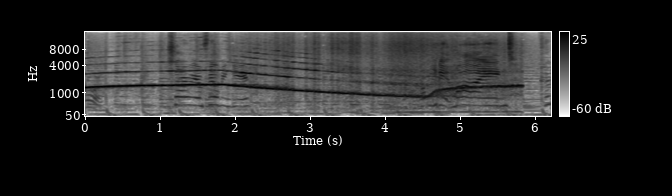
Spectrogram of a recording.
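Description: Emergency vehicle siren wailing loudly, its pitch sweeping up quickly, then slowly rising and falling over a few seconds before sweeping up again. It cuts off suddenly just before the end.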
